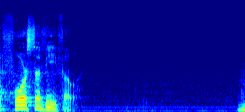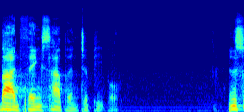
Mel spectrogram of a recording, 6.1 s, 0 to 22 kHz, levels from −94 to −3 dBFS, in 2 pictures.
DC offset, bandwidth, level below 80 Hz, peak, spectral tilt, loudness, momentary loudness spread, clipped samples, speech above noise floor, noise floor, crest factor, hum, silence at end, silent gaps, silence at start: under 0.1%; 13 kHz; -62 dBFS; -16 dBFS; -5 dB/octave; -36 LUFS; 23 LU; under 0.1%; 42 dB; -78 dBFS; 24 dB; 60 Hz at -75 dBFS; 0 s; none; 0 s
